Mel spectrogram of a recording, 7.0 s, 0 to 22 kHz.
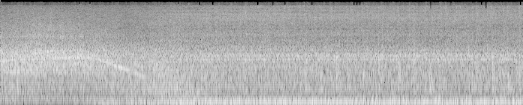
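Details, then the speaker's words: Long-stored engine with an Edelbrock carb on stale E10 ethanol gas, before cleaning: a loud, uneven, loping idle with stumbles and a knock-like sound; the clogged primaries and possibly clogged air bleeds are starving the idle circuit. "let's get this thing running yeah it looks like the primaries are clogged up with something"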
